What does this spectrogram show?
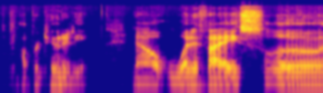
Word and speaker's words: opportunity: Okay, so opportu, that's a stressed syllable, so that T is going to be fine. But the second T is between two vowel sounds. The letter Y is just the E sound there at the end. So it's at the start of an unstressed syllable between two vowels, comes a flap D, opportunity.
